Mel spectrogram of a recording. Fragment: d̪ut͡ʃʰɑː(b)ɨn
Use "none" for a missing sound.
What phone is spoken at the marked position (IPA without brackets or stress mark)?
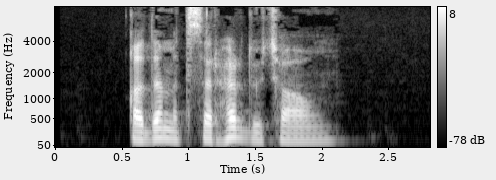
w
